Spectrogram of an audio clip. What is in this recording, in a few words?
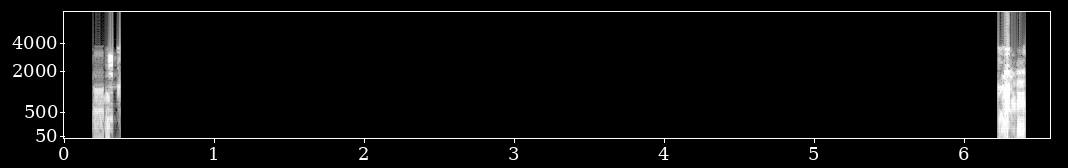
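Police Northwest District Tac, radio; Raleigh Police Northwest District Tac 1; wake p25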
